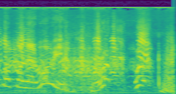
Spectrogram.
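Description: A man laughing in a drunk character's wavering cackle, his voice swooping up and down in pitch, with a short break near the end.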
